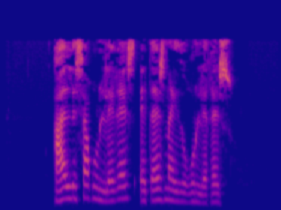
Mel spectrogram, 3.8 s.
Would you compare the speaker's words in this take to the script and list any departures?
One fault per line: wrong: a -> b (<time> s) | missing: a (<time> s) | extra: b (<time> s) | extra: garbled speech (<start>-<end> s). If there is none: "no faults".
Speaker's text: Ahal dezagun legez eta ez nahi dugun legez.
no faults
